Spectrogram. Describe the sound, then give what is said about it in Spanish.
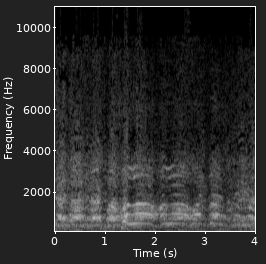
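Thousands of protesters at the United States embassy in Baghdad chant and shout 'death to the United States' in unison, a dense roar of many voices with rhythmic swells and rising cries, continuous and loud throughout. “El embajador ha sido evacuado después de que miles de manifestantes hayan pasado los puestos de control gritando muerte a Estados Unidos.”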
